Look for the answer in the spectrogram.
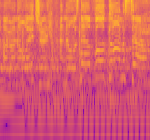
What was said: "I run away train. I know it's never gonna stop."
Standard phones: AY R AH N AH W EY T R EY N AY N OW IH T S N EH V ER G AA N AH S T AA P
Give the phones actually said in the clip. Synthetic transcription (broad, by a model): AY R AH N AH W EY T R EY IH N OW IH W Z N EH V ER G AA N AH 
